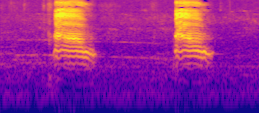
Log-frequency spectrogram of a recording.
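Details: A parrot kept as a pet calls twice, each a loud, grating screech lasting under half a second, separated by a pause of about a second over a quiet background.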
